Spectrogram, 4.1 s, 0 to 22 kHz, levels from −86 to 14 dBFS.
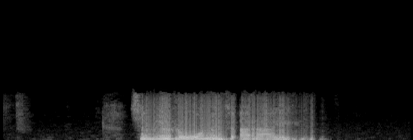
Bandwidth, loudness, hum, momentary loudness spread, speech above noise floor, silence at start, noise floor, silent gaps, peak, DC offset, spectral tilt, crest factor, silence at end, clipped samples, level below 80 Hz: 7.8 kHz; -17 LUFS; none; 18 LU; 54 dB; 1.35 s; -70 dBFS; none; -4 dBFS; under 0.1%; -6.5 dB/octave; 16 dB; 0.9 s; under 0.1%; -42 dBFS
